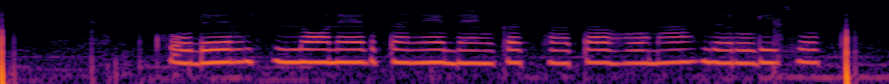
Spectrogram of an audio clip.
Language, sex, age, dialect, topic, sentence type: Magahi, female, 56-60, Northeastern/Surjapuri, banking, statement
